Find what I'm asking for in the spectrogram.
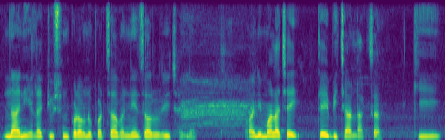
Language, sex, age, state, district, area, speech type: Nepali, male, 18-30, West Bengal, Darjeeling, rural, spontaneous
